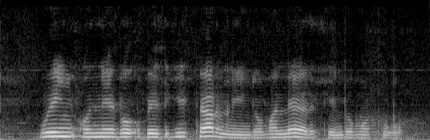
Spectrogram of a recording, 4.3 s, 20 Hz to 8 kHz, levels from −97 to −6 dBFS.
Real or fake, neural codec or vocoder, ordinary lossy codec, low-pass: fake; codec, 16 kHz, 2 kbps, FunCodec, trained on Chinese and English, 25 frames a second; none; none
